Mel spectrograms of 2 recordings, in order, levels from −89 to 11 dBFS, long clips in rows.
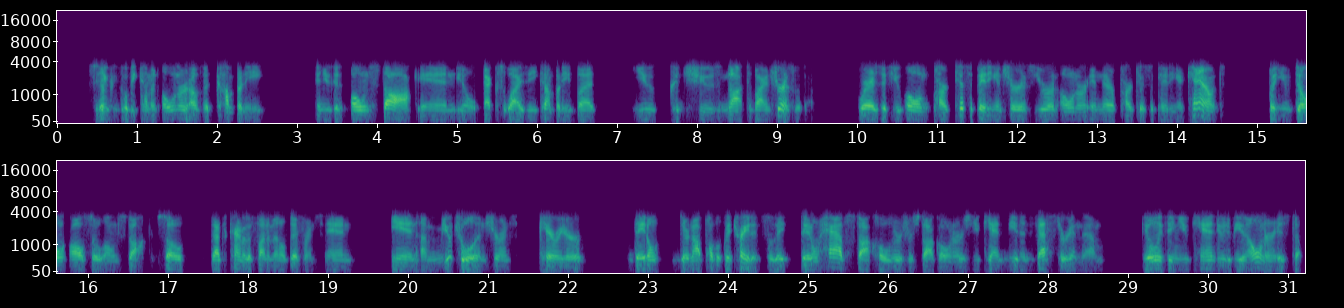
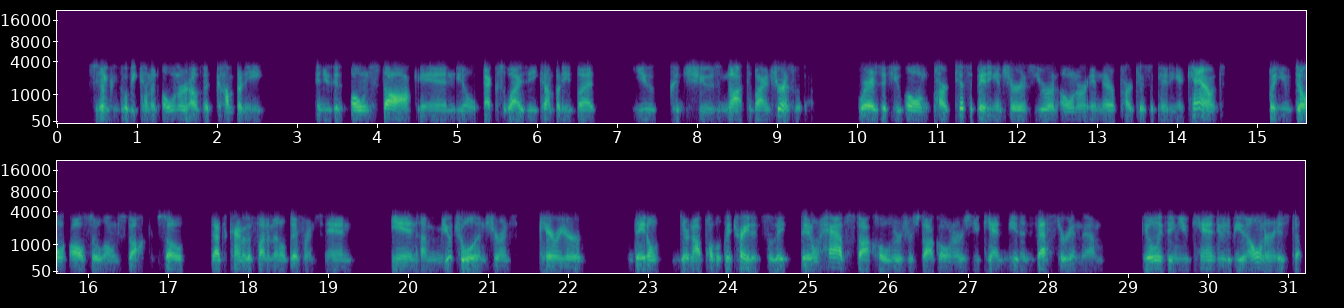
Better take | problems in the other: neither | phone-call audio; poor line; nothing above 3 kHz; the same in both

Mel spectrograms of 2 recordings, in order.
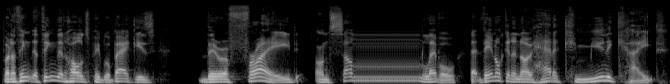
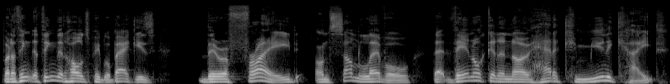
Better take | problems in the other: second | audio freezing; at 3.5 s for 0.5 s

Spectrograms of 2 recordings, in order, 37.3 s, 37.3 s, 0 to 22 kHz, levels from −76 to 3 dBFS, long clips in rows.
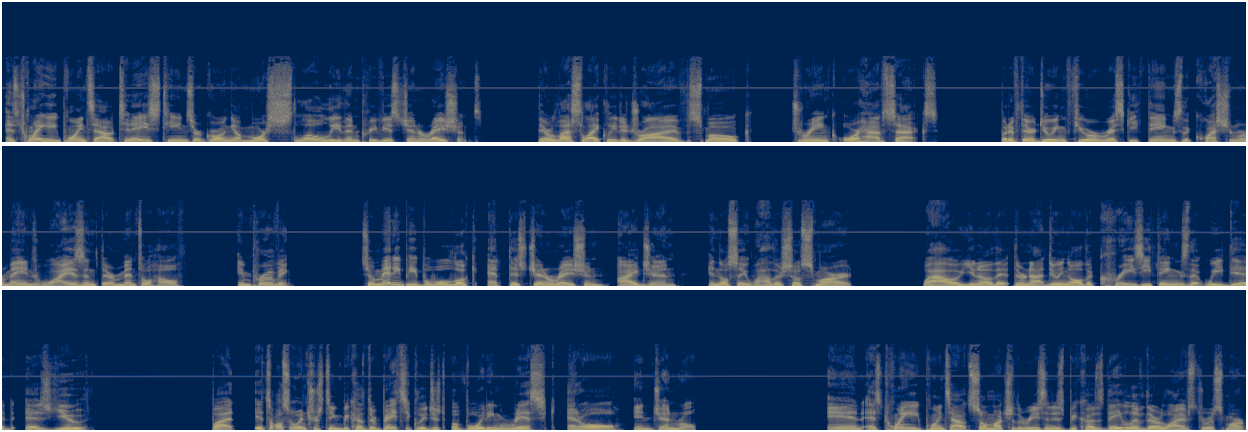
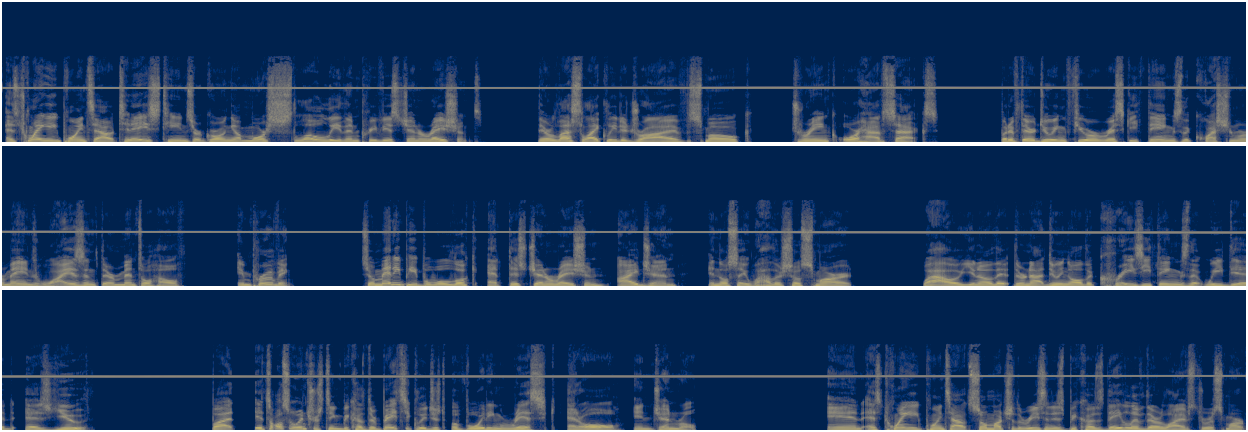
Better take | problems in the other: first | high-pitched whine; loud; throughout; 8.5 kHz, 9 dB below the speech; faint in the first

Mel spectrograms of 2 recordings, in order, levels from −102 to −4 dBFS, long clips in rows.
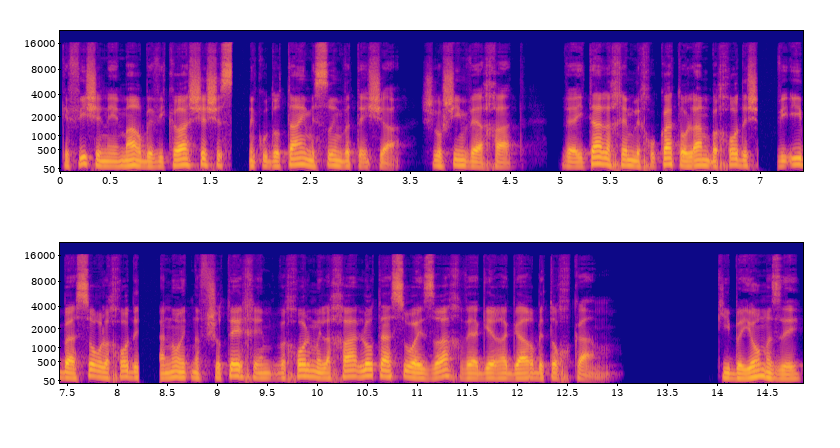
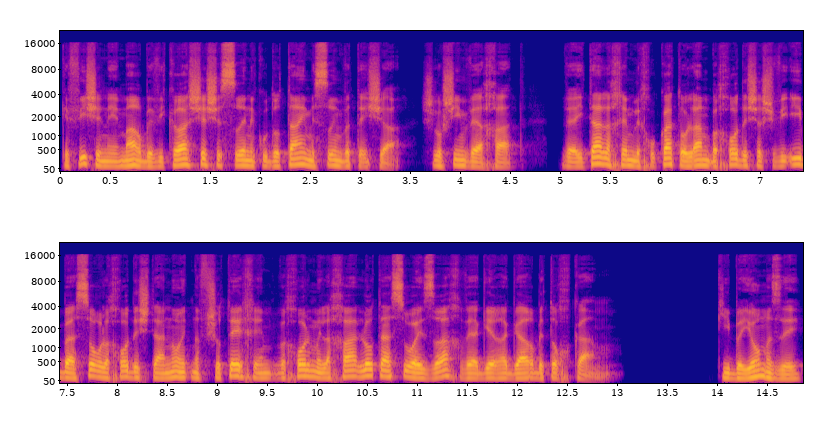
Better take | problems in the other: second | audio cutting out; at 1.5 s, at 7 s and at 8 s

